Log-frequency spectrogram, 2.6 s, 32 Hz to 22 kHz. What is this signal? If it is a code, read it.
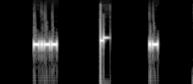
Morse code, heard as a keyed tone, about 46 wpm, 690 Hz. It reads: Y A
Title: Single Letters - Rapid-Fire 50wpm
